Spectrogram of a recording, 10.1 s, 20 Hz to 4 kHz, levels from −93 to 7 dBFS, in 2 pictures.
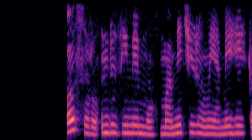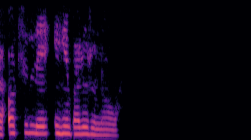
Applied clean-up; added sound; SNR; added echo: none; none; none; none.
